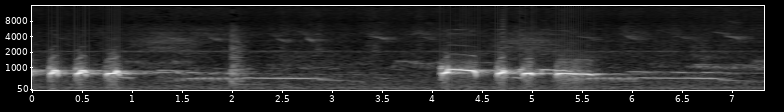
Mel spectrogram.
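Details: Bangkok-type zebra dove in lively song: loud repeated staccato coos, a long falling purring coo, then another burst of sharp coos and a trailing rolled note.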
